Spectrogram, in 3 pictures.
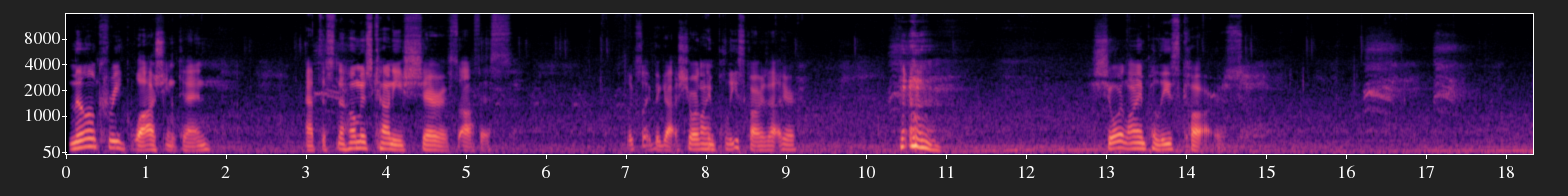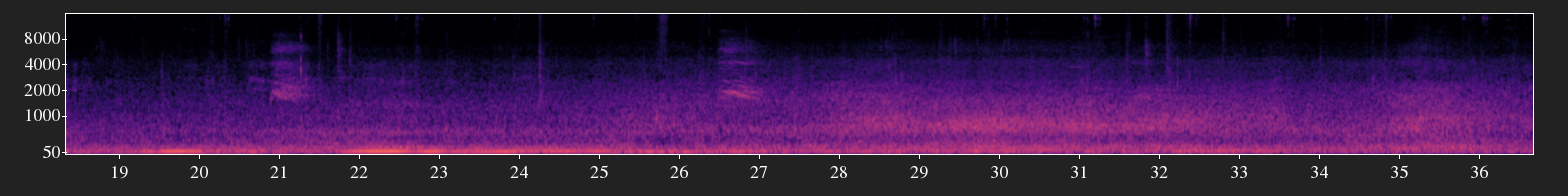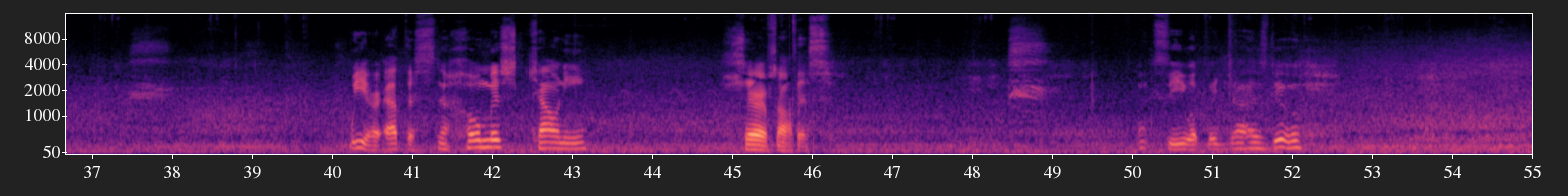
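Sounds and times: rushing outdoor noise: 0.0 - 55.0
crow cawing: 9.7 - 11.0, 16.1 - 17.8, 20.6 - 21.6, 26.4 - 27.2, 37.4 - 38.1, 48.2 - 49.5.

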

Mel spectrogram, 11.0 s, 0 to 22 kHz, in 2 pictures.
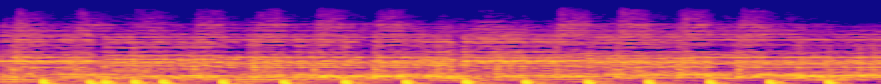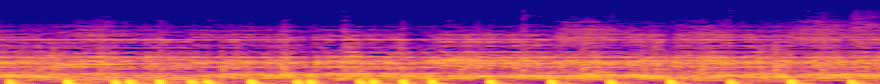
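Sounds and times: fast low drumbeat: 0.0 - 11.0
organ chords: 0.0 - 11.0.

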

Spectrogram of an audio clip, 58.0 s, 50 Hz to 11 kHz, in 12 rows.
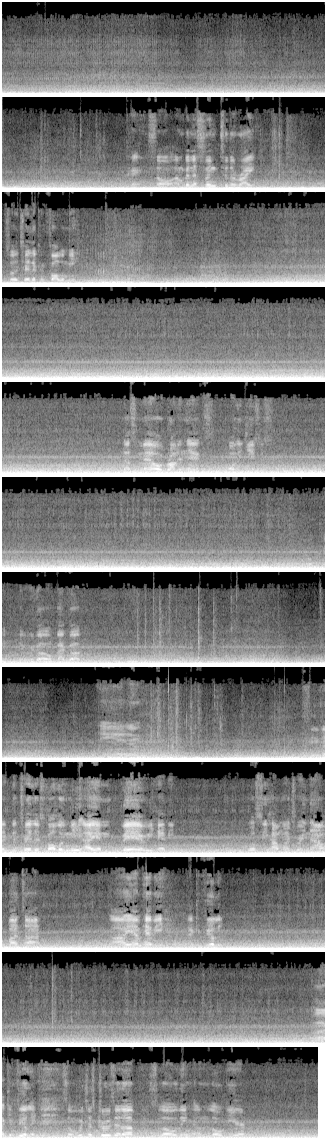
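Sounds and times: truck engine low drone: 0.0 - 58.0.

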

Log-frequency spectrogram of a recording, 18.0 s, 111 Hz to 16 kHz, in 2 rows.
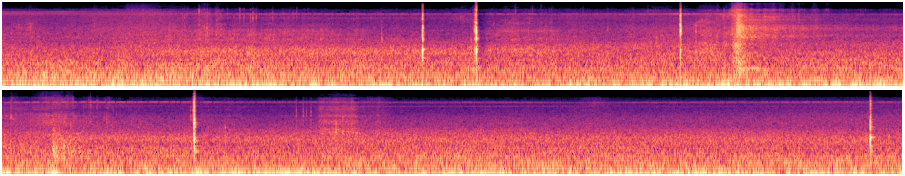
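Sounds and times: wind rumbling on microphone: 0.0 - 18.0
fishing rod swish: 6.5 - 8.5.

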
